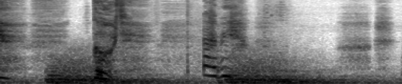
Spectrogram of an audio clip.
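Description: A boy cries out in fear.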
